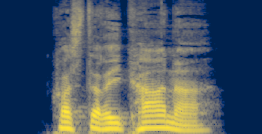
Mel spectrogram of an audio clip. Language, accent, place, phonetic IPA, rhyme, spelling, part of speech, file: German, Germany, Berlin, [ˌkɔstaʁiˈkaːnɐ], -aːnɐ, Costa-Ricaner, noun, De-Costa-Ricaner.ogg
- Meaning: Costa Rican (person from Costa Rica)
